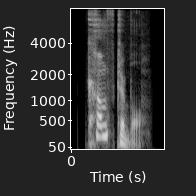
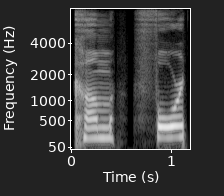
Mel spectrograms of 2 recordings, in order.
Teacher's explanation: The or in fort gets swallowed.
